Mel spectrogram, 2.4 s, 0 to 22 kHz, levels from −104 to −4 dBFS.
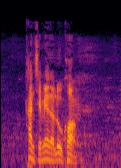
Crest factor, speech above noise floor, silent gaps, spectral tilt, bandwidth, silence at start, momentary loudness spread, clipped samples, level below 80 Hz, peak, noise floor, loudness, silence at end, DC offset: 24 dB; 29 dB; none; -3.5 dB/octave; 14 kHz; 0.5 s; 8 LU; under 0.1%; -58 dBFS; -6 dBFS; -55 dBFS; -26 LUFS; 0.6 s; under 0.1%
